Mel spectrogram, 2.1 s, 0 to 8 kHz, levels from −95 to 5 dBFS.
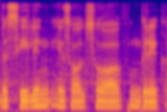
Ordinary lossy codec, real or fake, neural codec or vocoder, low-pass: none; real; none; 7.2 kHz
